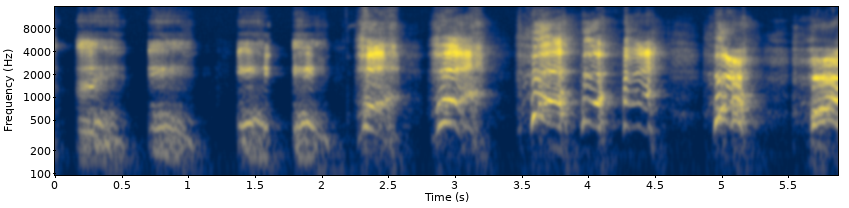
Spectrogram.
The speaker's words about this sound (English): She's coughing up the last bit of Ander.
